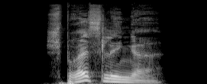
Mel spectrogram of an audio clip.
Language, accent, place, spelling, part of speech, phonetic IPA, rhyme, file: German, Germany, Berlin, Sprösslinge, noun, [ˈʃpʁœslɪŋə], -œslɪŋə, De-Sprösslinge.ogg
- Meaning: nominative/accusative/genitive plural of Sprössling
